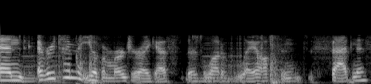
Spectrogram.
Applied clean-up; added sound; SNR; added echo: none; Squeak / Slam / Wood; 15 dB; reverberation time 0.2 s.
